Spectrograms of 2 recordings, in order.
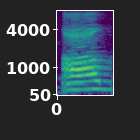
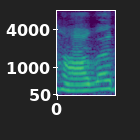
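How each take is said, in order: First: The word begins with a vowel sound. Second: The word begins with an h sound. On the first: The speaker calls it right. "इसे पढ़ना है आवर" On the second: The speaker calls it wrong. "इसे हावर नहीं पढ़ना है"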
